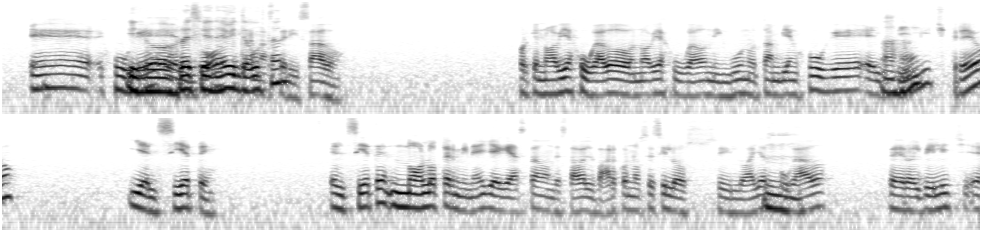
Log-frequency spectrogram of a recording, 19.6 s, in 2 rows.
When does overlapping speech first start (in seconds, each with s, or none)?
1.2 s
